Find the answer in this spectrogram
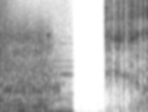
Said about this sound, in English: You know that sound anywhere. It's the crisp crunch of that first nacho chip.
